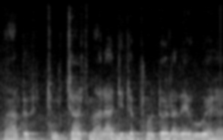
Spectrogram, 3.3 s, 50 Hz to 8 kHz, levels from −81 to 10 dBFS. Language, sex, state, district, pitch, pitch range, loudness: Hindi, male, Punjab, Kapurthala, 140 Hz, 140-145 Hz, -15 LUFS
